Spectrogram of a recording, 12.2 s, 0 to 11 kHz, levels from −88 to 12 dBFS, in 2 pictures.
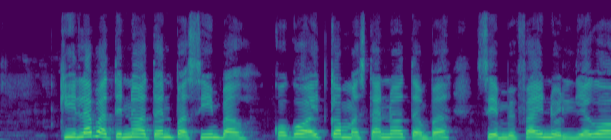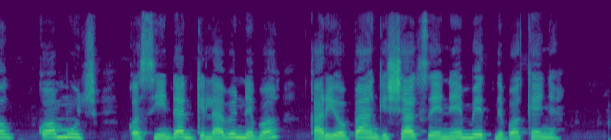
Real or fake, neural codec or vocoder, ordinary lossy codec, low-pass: real; none; MP3, 96 kbps; 9.9 kHz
